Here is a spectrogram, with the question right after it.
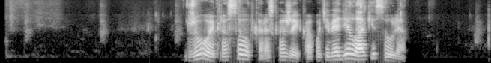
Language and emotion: Russian, positive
